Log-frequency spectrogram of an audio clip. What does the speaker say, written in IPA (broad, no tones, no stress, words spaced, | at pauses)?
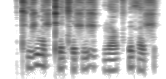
tʰɨʒnaʃ kʼet͡sʼeʃɨʒ | ɭelˠt͡sʼɨθɐʃ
